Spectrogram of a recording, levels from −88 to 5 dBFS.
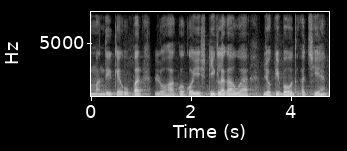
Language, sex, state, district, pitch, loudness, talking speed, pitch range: Hindi, male, Jharkhand, Deoghar, 115 Hz, -21 LUFS, 190 wpm, 110-120 Hz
